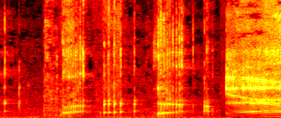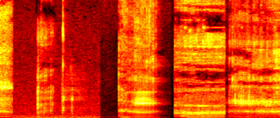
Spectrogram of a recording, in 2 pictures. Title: TikTok Burp Compilation That Makes You Question Life! #shorts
